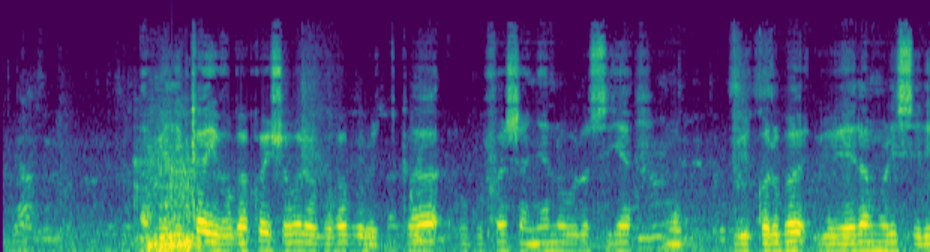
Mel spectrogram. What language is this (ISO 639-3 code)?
kin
